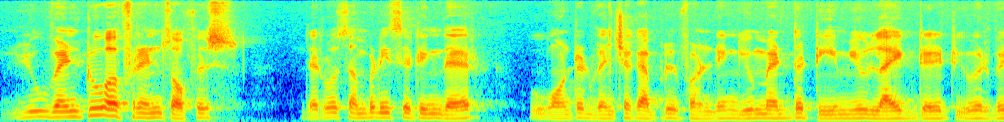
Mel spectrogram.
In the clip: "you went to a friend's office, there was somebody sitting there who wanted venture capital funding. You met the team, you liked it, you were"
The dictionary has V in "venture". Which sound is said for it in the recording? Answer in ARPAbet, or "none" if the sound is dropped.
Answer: V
